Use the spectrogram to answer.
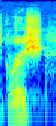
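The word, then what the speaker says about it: David Grusch: to pronounce his name I didn't know if it was grush or grou but Danny called me he said it was Grouch uh Danny shean knows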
